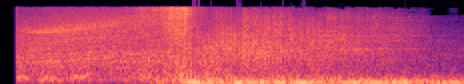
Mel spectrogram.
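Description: Logo-intro sound effect: a swelling whoosh that lands on a deep boom about a second in, then a low, sustained rumble.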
